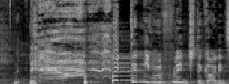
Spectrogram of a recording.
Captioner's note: laughs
